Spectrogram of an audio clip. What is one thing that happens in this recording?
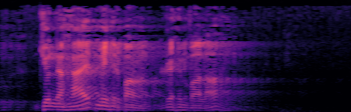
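A man sings briefly into a microphone.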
